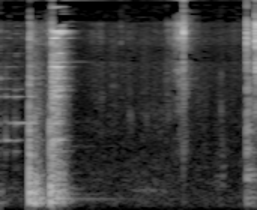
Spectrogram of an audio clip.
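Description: Heavy rusty steel plate being handled and set down on a workbench. A short metallic clink and ring at the start is followed by a sharp knock just under half a second in and a light tap about a second and a half in.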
